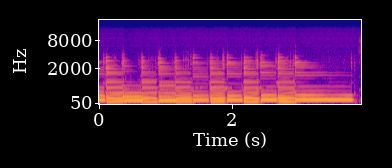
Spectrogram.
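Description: Metal guitar riff with a heavy, sustained tone, played as an interval of a minor sixth: a steady chugging pattern of alternating low notes for about three seconds, ending on one held note that rings out alone.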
